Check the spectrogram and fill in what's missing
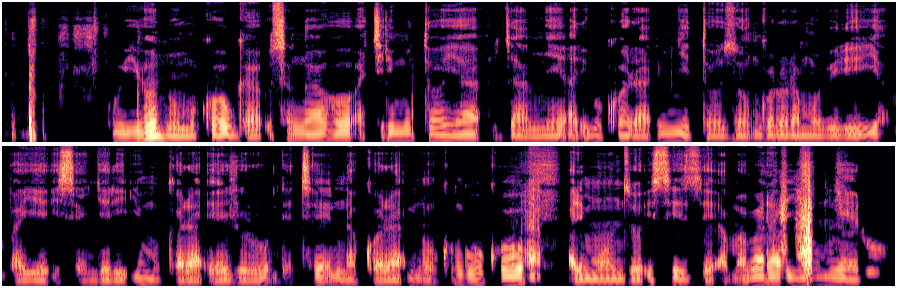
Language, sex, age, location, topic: Kinyarwanda, male, 25-35, Kigali, health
